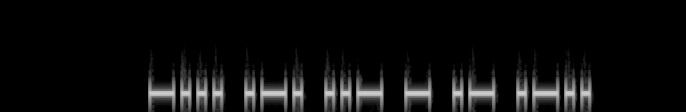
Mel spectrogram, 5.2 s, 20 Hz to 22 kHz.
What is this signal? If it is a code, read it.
Morse code, heard as a keyed tone, about 20 wpm, 690 Hz. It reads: BRUTAL
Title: Build A Word - 2 Letters At A Time - 6-Letter Words - 20wpm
